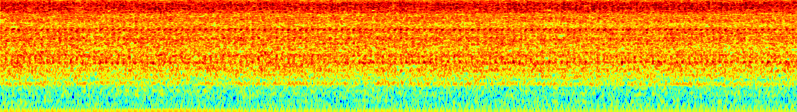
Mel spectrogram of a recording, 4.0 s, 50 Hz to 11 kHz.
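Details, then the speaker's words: Audi S4 3.0T supercharged V6 just after first start following driveway bank 2 timing chain repair (P0016/P0018), start-up rattle gone, waiting for high idle to drop. Smooth even idle, steady low hum, no ticking or rattle; normal idle. "sounds good just wait for it to kick off the high idle and see what it sounds like on low idle"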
